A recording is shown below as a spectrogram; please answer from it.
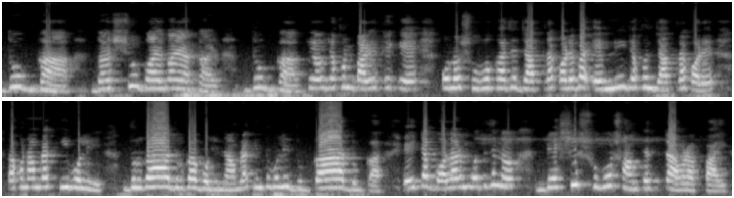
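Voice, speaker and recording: A woman teaching a Bengali grammar lesson, repeating definitions and asking her students rhetorical questions. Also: extremely high pitch. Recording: dull lo-fi recording.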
